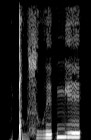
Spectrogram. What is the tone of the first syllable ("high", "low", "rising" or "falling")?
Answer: low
